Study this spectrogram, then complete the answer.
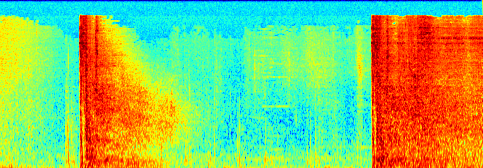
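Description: Heavy gunshots boom with a ringing echo.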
